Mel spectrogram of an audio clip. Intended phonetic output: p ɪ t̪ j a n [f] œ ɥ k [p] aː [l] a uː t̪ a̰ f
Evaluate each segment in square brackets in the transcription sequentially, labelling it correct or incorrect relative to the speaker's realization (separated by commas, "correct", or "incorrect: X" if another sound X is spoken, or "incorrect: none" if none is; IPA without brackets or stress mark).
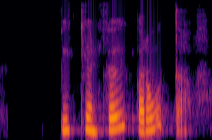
correct, correct, incorrect: ɾ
